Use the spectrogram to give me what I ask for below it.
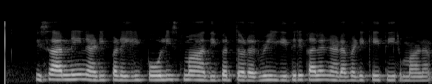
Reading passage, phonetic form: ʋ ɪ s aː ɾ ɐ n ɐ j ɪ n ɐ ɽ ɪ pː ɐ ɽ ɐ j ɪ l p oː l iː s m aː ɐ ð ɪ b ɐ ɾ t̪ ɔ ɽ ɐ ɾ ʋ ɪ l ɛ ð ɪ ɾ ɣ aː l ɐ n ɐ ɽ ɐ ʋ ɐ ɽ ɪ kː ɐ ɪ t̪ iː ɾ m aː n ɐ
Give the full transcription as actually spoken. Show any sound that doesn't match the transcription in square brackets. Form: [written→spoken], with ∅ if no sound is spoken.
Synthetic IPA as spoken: ʋ ɪ s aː ɾ ɐ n ɐ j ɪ n ɐ ɽ ɪ pː ɐ ɽ ɐ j ɪ l p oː l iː s m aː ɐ ð ɪ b ɐ ɾ t̪ ɔ ɽ ɐ ɾ ʋ ɪ l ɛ ð ɪ ɾ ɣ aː l ɐ n ɐ ɽ ɐ ʋ ɐ ɽ ɪ kː ɐ ɪ t̪ iː ɾ m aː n ɐ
